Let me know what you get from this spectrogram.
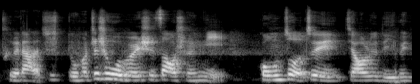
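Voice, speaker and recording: In a normal speaking voice, a woman talks at a fairly quick pace with a medium pitch and ordinary pitch variation. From Jiangsu, China (Kunshan). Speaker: podcast host. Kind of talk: casual interview chat.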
